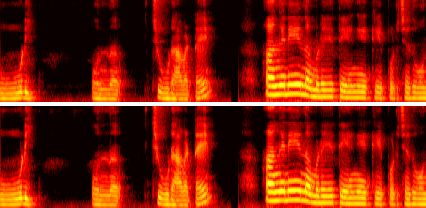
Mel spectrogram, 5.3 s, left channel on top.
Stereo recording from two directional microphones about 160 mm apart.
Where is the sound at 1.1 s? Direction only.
15° right (ahead or behind).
